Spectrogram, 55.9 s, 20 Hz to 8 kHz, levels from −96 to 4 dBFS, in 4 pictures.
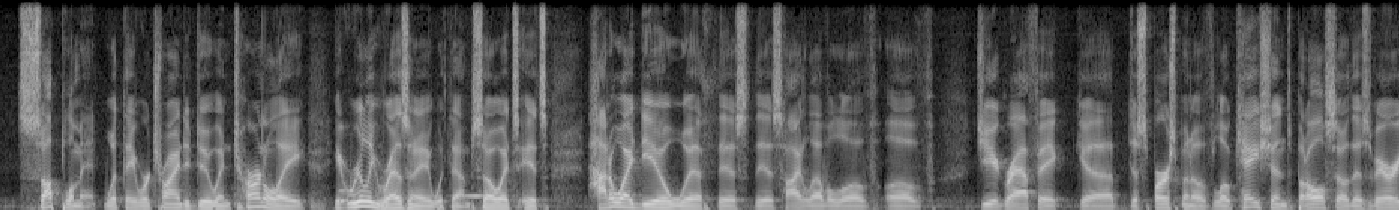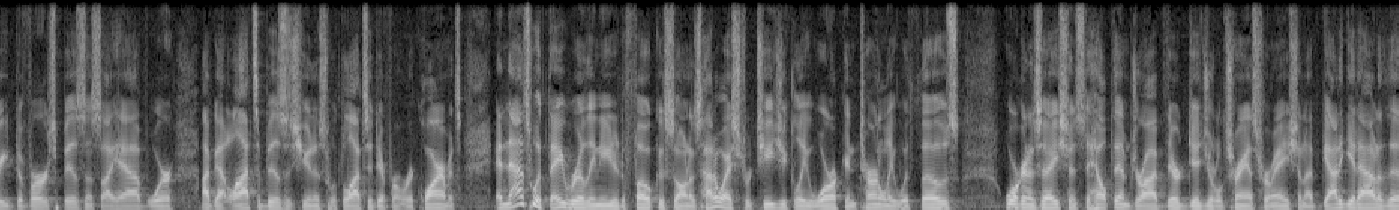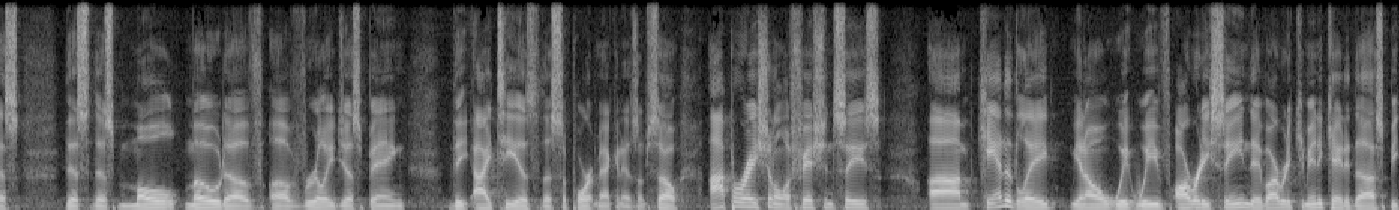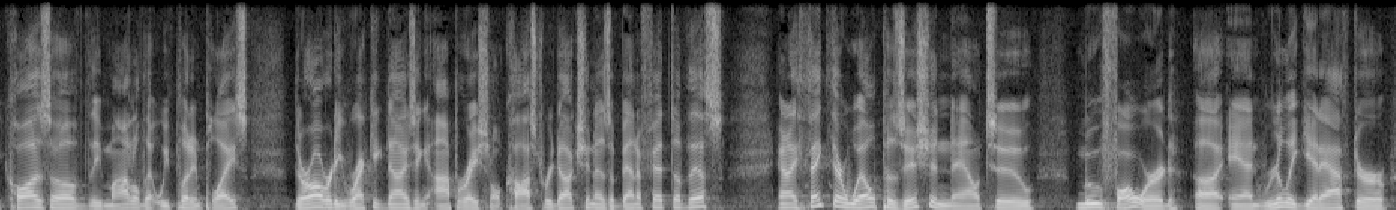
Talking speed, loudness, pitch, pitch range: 160 wpm, -21 LUFS, 120 Hz, 110-130 Hz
